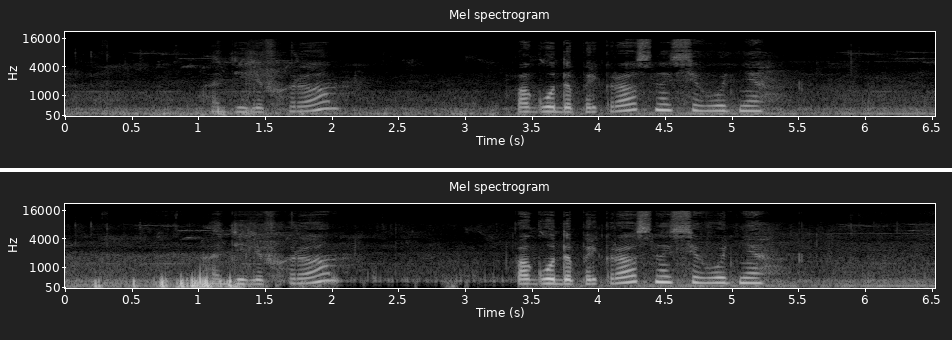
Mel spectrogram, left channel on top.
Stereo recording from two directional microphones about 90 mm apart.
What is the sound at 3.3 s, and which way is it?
Speech, 30° right (ahead or behind).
